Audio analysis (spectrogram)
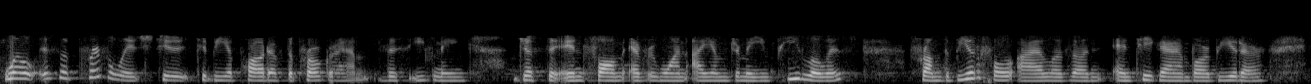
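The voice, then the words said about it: Slight accent with American influence. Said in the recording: “you may hear a little accent. I lived overseas for many years, so you'll hear a little of the American accent.”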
